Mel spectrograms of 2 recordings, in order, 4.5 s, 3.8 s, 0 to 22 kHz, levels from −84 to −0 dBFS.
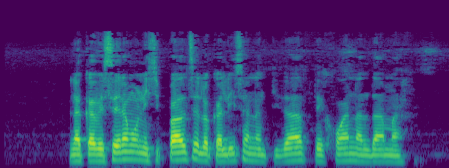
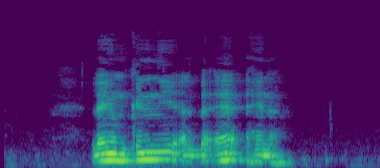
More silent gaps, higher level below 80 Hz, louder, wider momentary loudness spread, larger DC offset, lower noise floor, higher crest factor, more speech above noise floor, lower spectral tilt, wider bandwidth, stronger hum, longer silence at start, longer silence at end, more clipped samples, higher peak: neither; second, -66 dBFS vs -46 dBFS; first, -18 LUFS vs -22 LUFS; about the same, 10 LU vs 10 LU; neither; about the same, -62 dBFS vs -60 dBFS; about the same, 18 dB vs 18 dB; first, 45 dB vs 39 dB; second, -4.5 dB/octave vs -9 dB/octave; first, 11.5 kHz vs 9 kHz; neither; second, 0.7 s vs 0.9 s; second, 0.45 s vs 0.9 s; neither; first, 0 dBFS vs -6 dBFS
